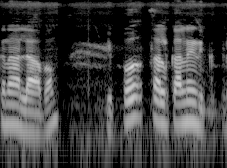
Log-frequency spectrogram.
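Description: A man speaking, with a short pause about a second in where a crow caws faintly.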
